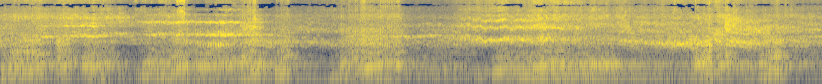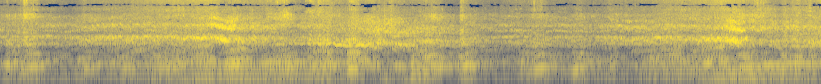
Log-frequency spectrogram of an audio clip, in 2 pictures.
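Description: A car engine revving up and falling back again and again, with tires squealing as the car spins donuts.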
